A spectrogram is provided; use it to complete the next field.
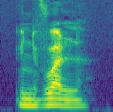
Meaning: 1. veil 2. sail 3. sailing
- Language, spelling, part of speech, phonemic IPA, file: French, voile, noun, /vwal/, Fr-voile.ogg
